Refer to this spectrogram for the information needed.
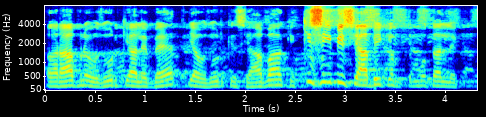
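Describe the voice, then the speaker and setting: A male preacher delivers a devotional sermon, moving between quiet storytelling and loud, drawn-out chanted refrains. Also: fairly high pitch. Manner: swings from quiet storytelling to loud sung exclamations. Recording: long hall reverb.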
